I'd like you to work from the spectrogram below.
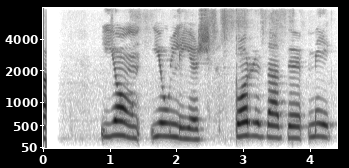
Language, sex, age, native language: Icelandic, female, 8, Icelandic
